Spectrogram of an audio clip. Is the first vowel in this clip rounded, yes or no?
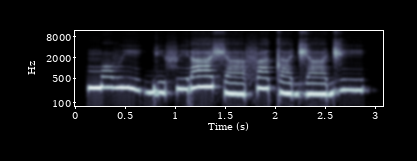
yes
